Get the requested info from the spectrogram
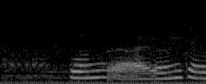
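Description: A child's wordless vocal sound: a drawn-out, wavering, pitched whine that starts about two-thirds of a second in and slides up and down in pitch.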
